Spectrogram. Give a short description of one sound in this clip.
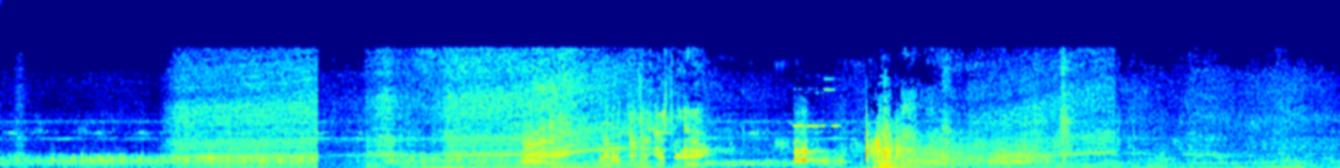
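A car engine revs and hums as the car drives.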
